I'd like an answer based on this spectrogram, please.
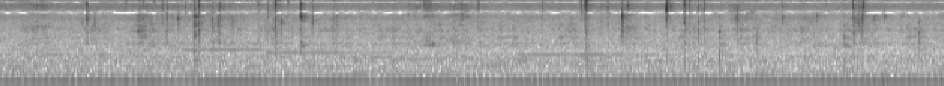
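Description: Hot oil with whole spices crackling and sputtering in a stainless-steel kadai, with scattered sharp pops and clicks as the fried paneer cubes are lifted out with a spoon, over a steady low hum.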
